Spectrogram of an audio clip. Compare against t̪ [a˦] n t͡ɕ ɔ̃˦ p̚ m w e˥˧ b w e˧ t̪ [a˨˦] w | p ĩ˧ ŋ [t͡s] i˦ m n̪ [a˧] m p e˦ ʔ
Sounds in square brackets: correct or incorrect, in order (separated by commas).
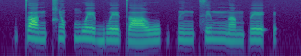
incorrect, correct, correct, incorrect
